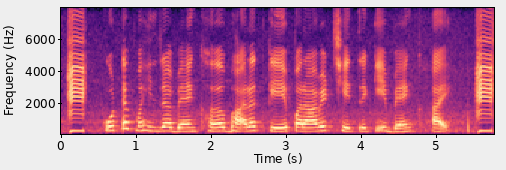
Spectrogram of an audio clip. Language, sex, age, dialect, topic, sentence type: Chhattisgarhi, female, 25-30, Central, banking, statement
